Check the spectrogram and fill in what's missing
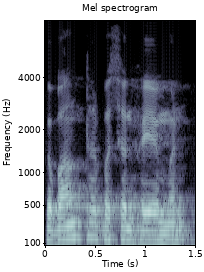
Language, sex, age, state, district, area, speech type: Bodo, male, 60+, Assam, Chirang, urban, spontaneous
